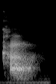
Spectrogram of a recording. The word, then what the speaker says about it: Kyle: And it's not Kyle. I just watched this. Kyle? One syllable? Lowry. – Cat. – He was upset. It was... – Cat. – Kyle.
